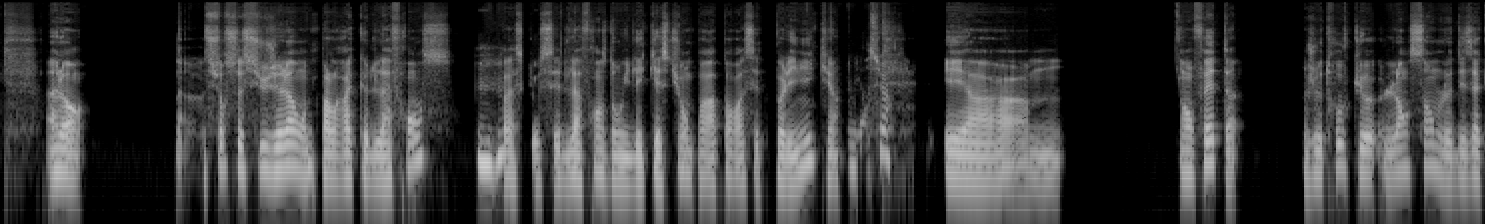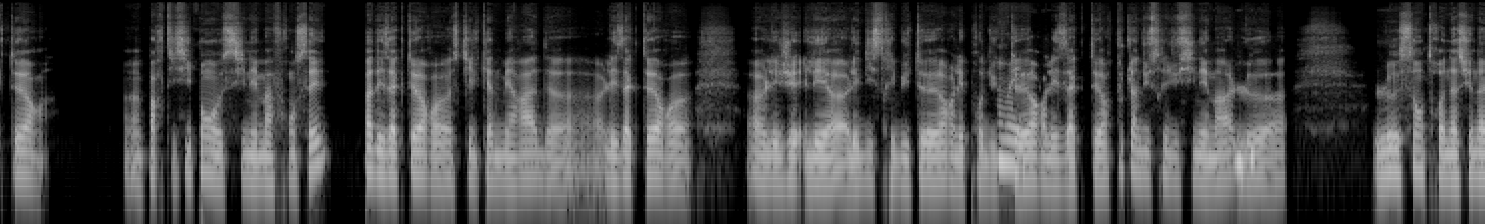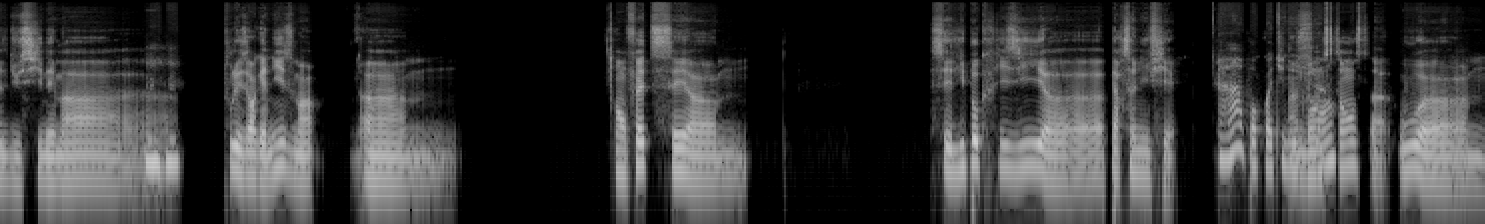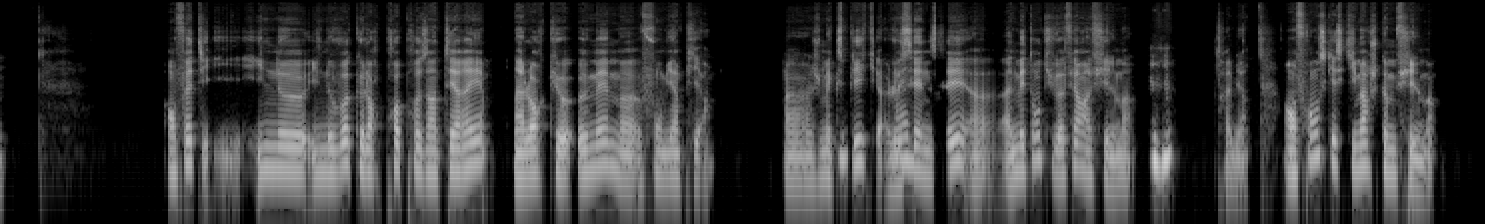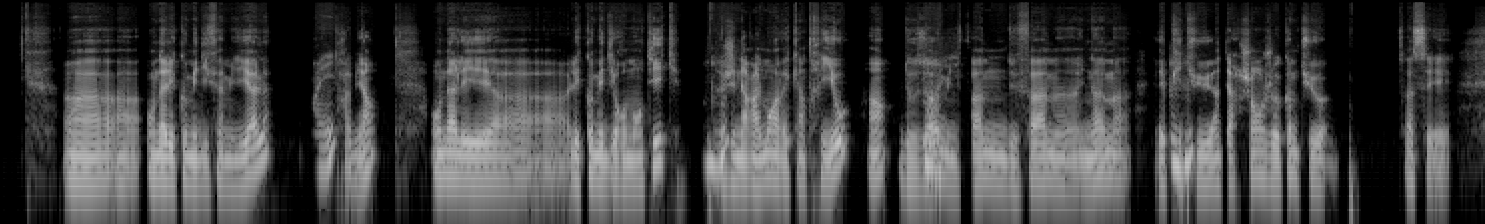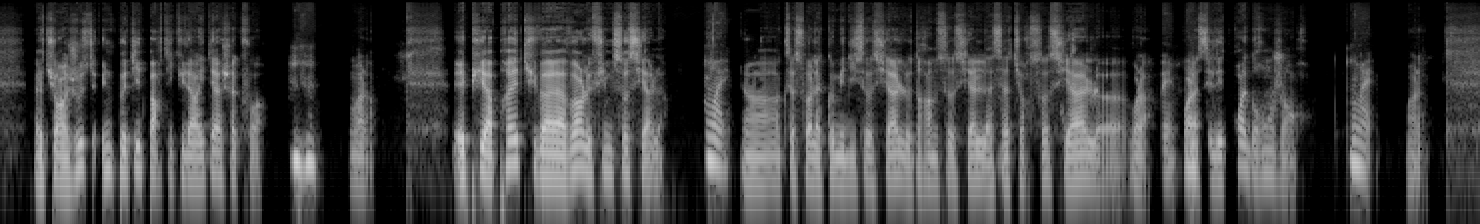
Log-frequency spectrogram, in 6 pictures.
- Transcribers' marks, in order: other background noise; drawn out: "hem"; drawn out: "hem"; tapping; drawn out: "heu"; "satire" said as "sature"; unintelligible speech
- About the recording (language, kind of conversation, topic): French, podcast, Comment le streaming a-t-il transformé le cinéma et la télévision ?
